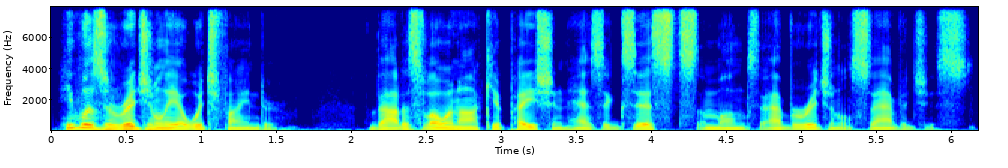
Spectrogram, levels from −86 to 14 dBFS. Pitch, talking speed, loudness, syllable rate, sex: 105 Hz, 145 wpm, -22 LUFS, 6.0 syllables/s, male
